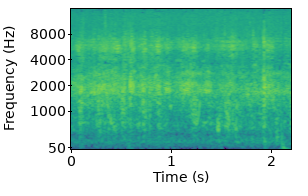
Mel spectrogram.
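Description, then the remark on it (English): A flock of ducks quacking and chattering nonstop, many overlapping calls forming a dense, steady din at moderate volume, with no talking. “Ducks float in protected bays.”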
